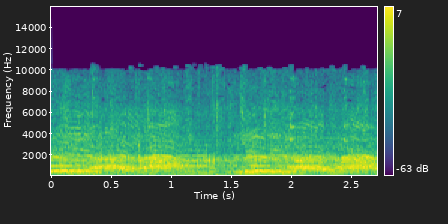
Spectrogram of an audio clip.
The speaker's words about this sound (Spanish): Cacerolazos, bocinazos y un mismo grito resonando por todo el país.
